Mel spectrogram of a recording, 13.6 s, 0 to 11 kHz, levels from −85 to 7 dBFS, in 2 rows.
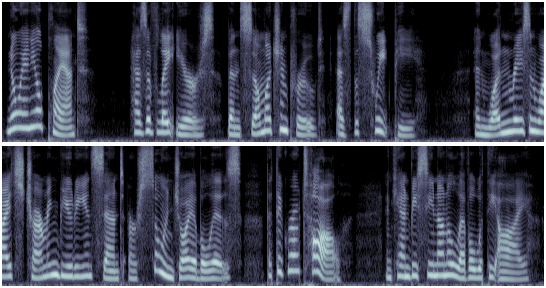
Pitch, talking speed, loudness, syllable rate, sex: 230 Hz, 185 wpm, -18 LUFS, 4.8 syllables/s, female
